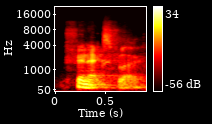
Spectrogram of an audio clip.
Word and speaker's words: FinxFlo: So how do you pronounce it? Finx or Finx? Finx Flo, yeah.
